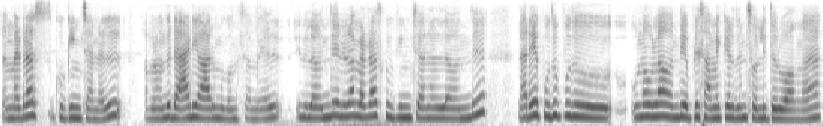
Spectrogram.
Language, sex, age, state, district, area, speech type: Tamil, female, 18-30, Tamil Nadu, Tiruchirappalli, urban, spontaneous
